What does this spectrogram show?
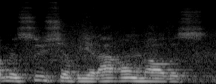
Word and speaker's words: sous chef: my sous chef opens up our hoops here sous chef that's how you say it opens up um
